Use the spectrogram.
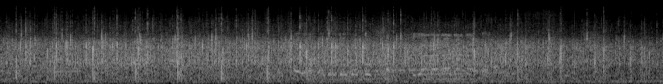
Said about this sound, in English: Oh, somebody clap your hands and praise the Lord in the house.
